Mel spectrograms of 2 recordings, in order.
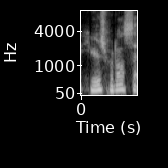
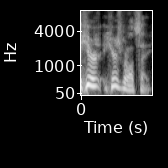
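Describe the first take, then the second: First: Much softer, lower repeat; secretive murmur of the same words; hushed aside. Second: Said in the usual way. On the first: Real, not acted. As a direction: drop to a confiding hush.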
